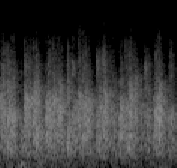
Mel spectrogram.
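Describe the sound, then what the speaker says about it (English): Audience applause at a New York press conference, moderately faint and steady clapping from a small crowd, sustained through the whole stretch. "Let's give them a round of applause."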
